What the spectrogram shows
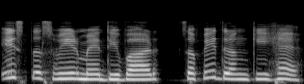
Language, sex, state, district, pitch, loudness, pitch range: Hindi, female, Assam, Kamrup Metropolitan, 245 Hz, -15 LUFS, 230-265 Hz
